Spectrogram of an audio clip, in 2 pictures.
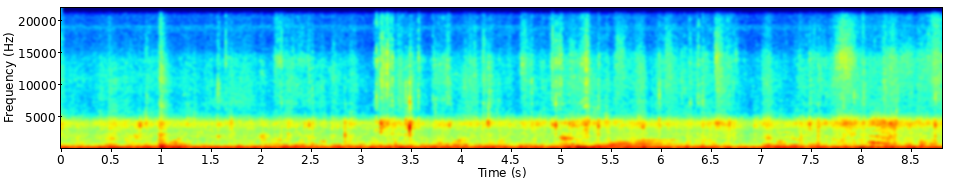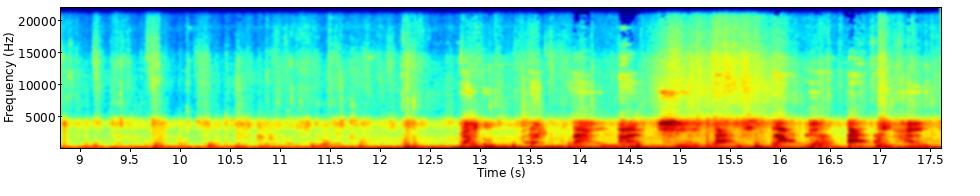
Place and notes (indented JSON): {
  "title": "Dazhong St., Tamsui Dist. - At the post office",
  "date": "2015-01-22 13:25:00",
  "description": "At the post office",
  "latitude": "25.18",
  "longitude": "121.44",
  "altitude": "48",
  "timezone": "Asia/Taipei"
}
